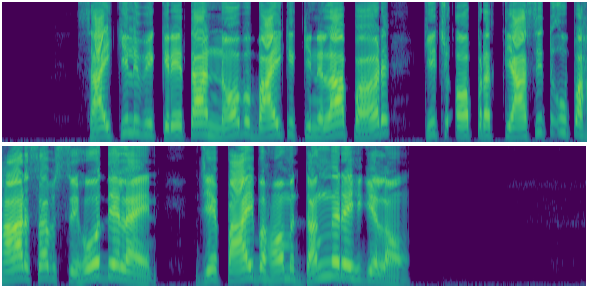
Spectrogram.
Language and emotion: Maithili, surprised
